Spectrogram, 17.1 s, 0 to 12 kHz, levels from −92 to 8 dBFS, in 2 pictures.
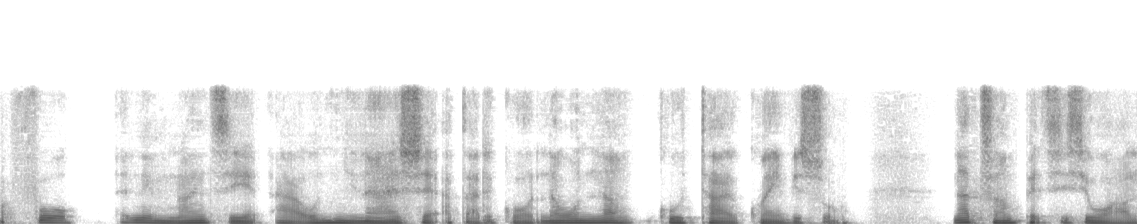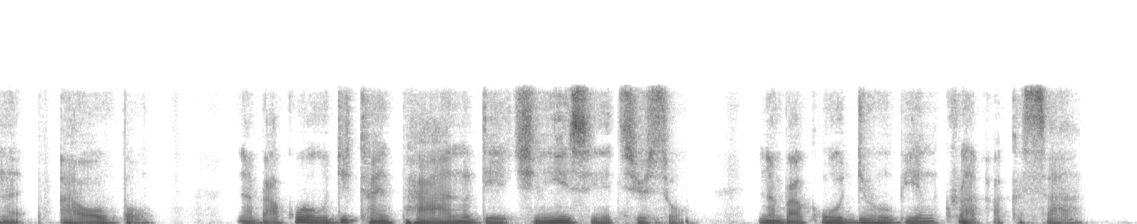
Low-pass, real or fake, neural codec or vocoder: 7.2 kHz; fake; codec, 16 kHz, 1.1 kbps, Voila-Tokenizer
